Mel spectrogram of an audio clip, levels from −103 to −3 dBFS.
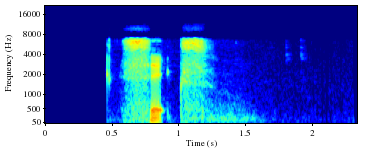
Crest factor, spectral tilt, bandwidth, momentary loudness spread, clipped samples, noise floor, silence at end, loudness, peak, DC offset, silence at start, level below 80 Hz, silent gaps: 24 dB; -1.5 dB/octave; 11 kHz; 9 LU; under 0.1%; -80 dBFS; 1.15 s; -30 LUFS; -12 dBFS; under 0.1%; 0.6 s; -72 dBFS; none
